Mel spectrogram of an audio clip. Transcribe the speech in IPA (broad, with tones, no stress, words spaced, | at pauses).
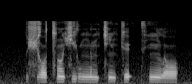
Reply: ɕɔ˧ t͡sɔ̃˦ɕju˥˧ŋə˥˧n t͡ɕĩ˧ke˦ʔ t̪ʰĩ˥˧lɔ˧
